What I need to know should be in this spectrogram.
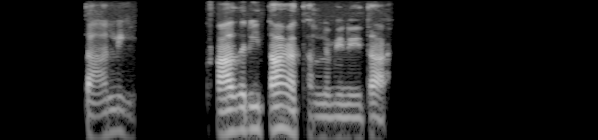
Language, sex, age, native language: Icelandic, male, 18-19, Icelandic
